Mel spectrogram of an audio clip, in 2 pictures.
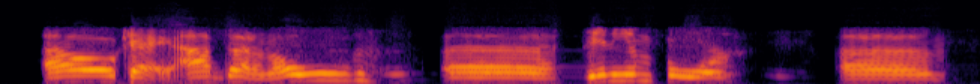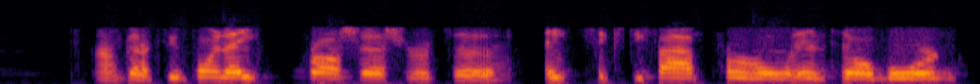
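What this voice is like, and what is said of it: Tennessee Southern accent. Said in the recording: “I'm from Tennessee because I don't have a bit of an accent... I wouldn't say that... Sound like you come from somewhere.”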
